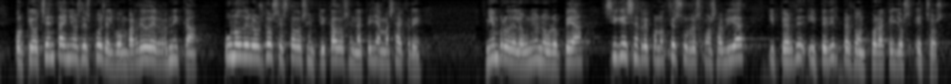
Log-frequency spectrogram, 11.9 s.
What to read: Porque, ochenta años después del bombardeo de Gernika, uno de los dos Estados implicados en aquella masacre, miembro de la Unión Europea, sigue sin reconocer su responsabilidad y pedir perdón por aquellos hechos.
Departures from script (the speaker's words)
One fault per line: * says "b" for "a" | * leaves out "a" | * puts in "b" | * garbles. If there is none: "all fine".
all fine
